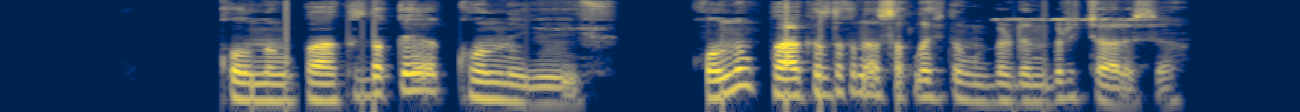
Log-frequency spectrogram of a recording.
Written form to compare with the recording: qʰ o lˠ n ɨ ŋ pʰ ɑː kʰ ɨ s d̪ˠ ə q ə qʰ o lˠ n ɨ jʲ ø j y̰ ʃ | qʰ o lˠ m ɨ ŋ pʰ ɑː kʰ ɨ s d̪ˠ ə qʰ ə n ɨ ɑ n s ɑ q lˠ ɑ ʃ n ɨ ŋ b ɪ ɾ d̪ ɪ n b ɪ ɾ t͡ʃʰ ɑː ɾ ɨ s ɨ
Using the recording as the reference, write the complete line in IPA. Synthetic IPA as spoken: qʰ o lˠ n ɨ ŋ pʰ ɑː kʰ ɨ z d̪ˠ ə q ə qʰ o lˠ n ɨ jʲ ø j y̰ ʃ | qʰ o lˠ n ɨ ŋ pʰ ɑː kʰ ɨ z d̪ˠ ə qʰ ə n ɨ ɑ s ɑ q lˠ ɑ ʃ n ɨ ŋ b ɪ ɾ d̪ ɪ n b ɪ ɾ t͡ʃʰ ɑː ɾ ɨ s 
